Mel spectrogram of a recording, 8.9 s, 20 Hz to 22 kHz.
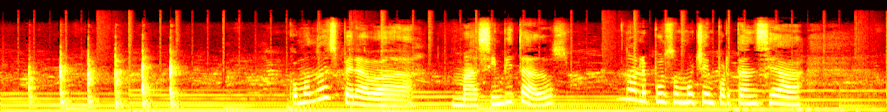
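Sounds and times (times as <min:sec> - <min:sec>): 
sharp knocking on a door: 0:00.3 - 0:01.8
speech: 0:02.9 - 0:08.3.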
